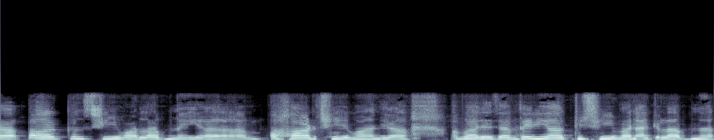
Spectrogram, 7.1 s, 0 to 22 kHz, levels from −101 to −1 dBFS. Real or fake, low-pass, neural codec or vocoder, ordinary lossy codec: fake; 7.2 kHz; codec, 16 kHz in and 24 kHz out, 0.6 kbps, FireRedTTS-2 codec; none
